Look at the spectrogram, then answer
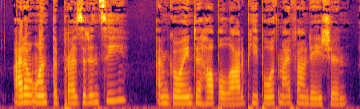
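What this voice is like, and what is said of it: Tom Cruise impression. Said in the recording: “Was that a good cruise impression? ... No, it's got me more grainy.”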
